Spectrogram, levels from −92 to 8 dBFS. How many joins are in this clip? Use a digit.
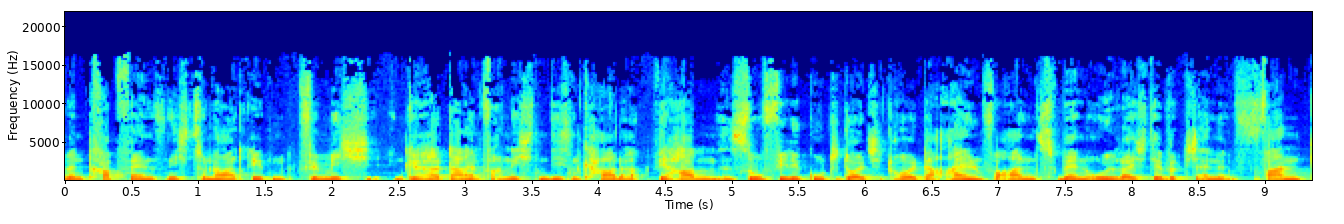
0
